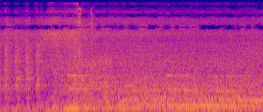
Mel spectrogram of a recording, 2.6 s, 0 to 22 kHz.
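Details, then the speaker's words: Ford Ranger after repairs for P0171/P0174 lean codes, including resealing the fuel rail to lower intake gasket, computer reset by battery disconnect: first start catches quickly into a steady, even idle with no hiss or stumble. "sounds really good roll the windows down I always try to roll the windows down anytime if far running they don't lock the keys in but I don't hear any major problems"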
